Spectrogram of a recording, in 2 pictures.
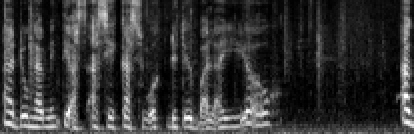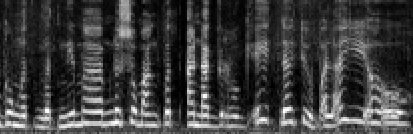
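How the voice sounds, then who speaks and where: A woman's voice: a little high, a little slow, a little mellow. A woman acting a hesitant, deferential and loyal housemaid in a scripted audio drama, with music behind her. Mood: plaintive.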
